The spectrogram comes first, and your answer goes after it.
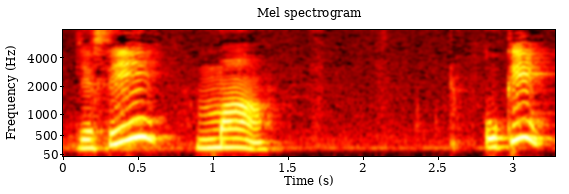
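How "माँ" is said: माँ drawn out slowly, air through nose and mouth; nasal माँ demo. Shown as a demonstration. Teacher showing children a chandrabindu word, slow nasal माँ. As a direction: stretch माँ with a nasal vowel. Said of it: "चंद्र बिंदु लगी होती है".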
